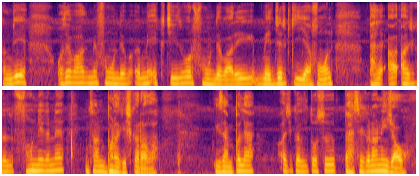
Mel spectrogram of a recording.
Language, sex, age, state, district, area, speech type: Dogri, male, 18-30, Jammu and Kashmir, Udhampur, rural, spontaneous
